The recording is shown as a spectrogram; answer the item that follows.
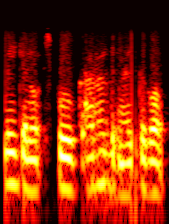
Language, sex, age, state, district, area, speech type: Manipuri, male, 18-30, Manipur, Kangpokpi, urban, conversation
